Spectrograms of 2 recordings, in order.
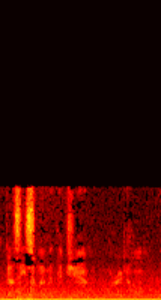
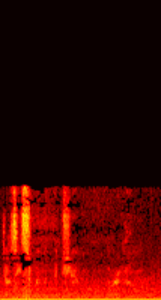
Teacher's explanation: the voice goes up on the first item and down on the second item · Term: either or questions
